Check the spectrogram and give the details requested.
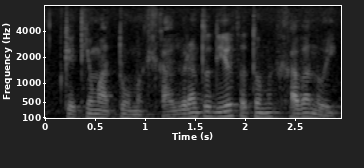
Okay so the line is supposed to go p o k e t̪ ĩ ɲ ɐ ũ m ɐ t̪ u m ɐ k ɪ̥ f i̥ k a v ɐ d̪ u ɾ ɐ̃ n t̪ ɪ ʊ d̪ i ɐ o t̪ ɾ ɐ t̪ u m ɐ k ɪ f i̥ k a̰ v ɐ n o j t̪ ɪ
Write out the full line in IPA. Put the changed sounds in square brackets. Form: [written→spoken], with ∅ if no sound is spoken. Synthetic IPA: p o k e t̪ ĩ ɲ ɐ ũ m ɐ t̪ u m ɐ k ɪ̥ f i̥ k a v ɐ d̪ u ɾ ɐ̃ n t̪ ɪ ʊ d̪ i ɐ o t̪ ɾ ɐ t̪ u m ɐ k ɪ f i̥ k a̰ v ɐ n o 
